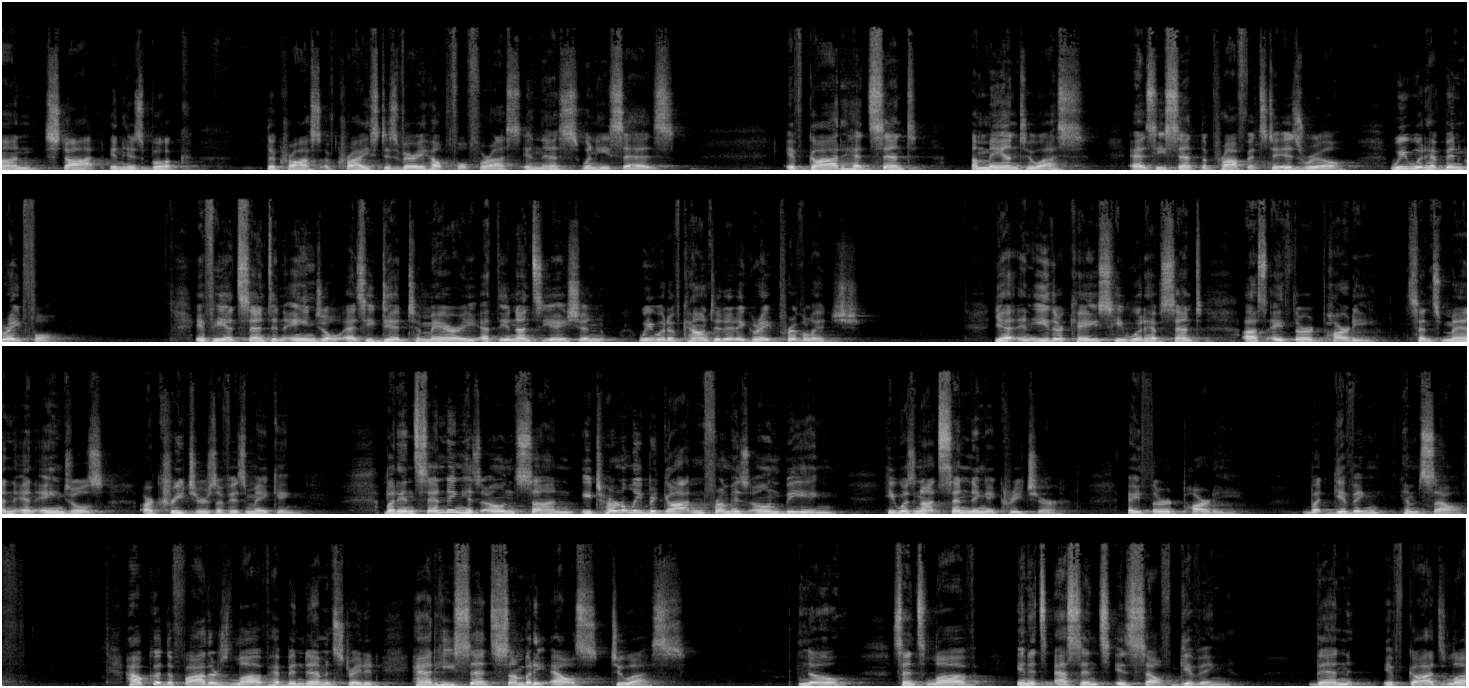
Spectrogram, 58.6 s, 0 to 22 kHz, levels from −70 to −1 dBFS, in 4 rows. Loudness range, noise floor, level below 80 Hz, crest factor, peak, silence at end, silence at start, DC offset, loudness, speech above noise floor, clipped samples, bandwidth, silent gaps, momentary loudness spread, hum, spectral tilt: 4 LU; -61 dBFS; -74 dBFS; 16 dB; -4 dBFS; 0 s; 0 s; under 0.1%; -21 LUFS; 41 dB; under 0.1%; 19 kHz; none; 9 LU; none; -4.5 dB/octave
